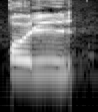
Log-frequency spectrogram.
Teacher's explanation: क़ाफ को गले से निकालें मोटा करके। कुल, इसकी जगह आप छोटा काफ नहीं पढ़ेंगे, ये बड़ा काफ है, बड़ा काफ पढ़ेंगे।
